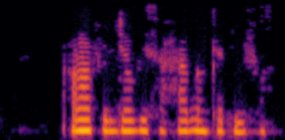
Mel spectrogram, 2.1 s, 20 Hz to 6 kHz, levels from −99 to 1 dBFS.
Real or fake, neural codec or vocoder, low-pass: real; none; 5.4 kHz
